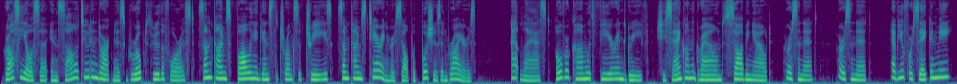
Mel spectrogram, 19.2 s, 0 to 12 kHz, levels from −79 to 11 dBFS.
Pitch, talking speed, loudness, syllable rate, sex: 210 Hz, 135 wpm, -16 LUFS, 4.3 syllables/s, female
